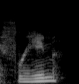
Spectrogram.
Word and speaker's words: Pfriem: Introduced me to an IPA made by Freem, which is a really interesting name. It's actually spelled P-F-R-I-E-M, Freem IPA. It's good stuff. – One of those silent P's. – The silent P, it'll get you.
